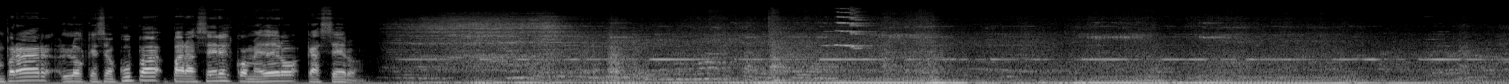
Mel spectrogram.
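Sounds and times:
forklift warning beeps: 4.0s - 15.0s.

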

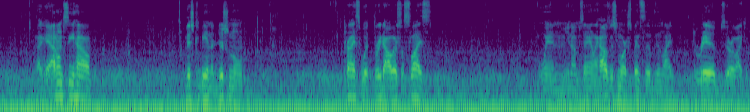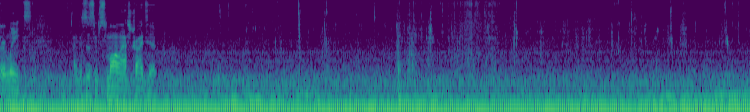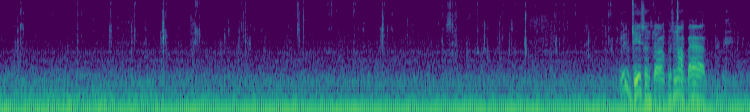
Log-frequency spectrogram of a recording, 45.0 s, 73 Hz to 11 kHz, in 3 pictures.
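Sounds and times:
low rumble of car cabin: 0.0s - 45.0s
person chewing: 19.0s - 45.0s.

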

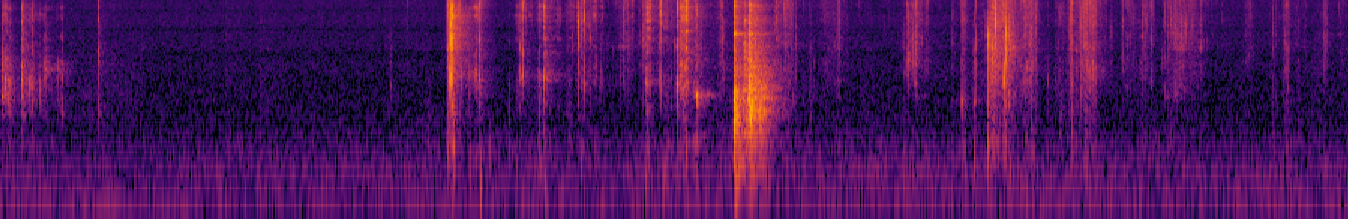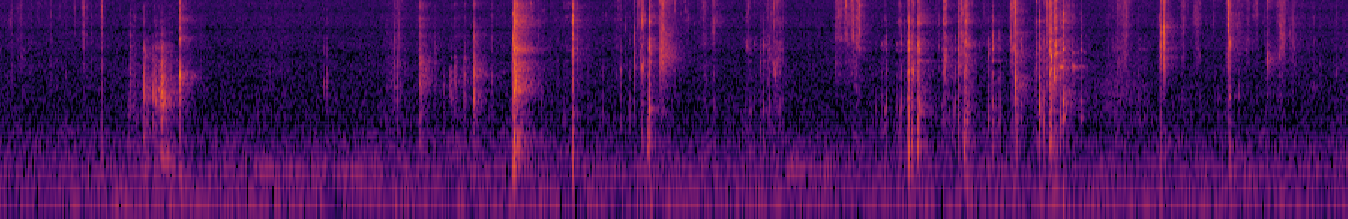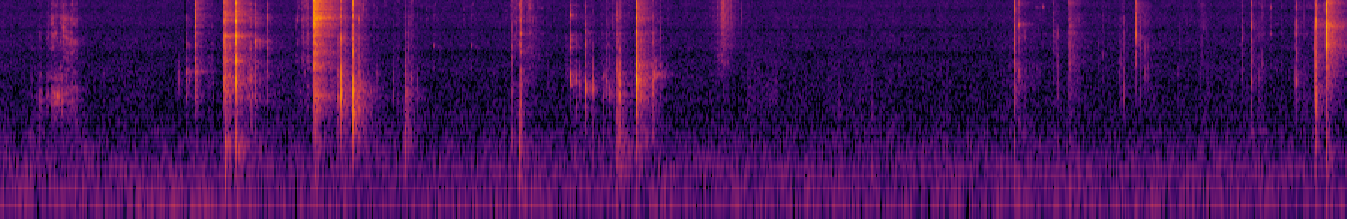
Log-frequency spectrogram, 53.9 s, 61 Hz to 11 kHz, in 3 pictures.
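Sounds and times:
slime squishing and crackling: 12.0s - 19.4s.

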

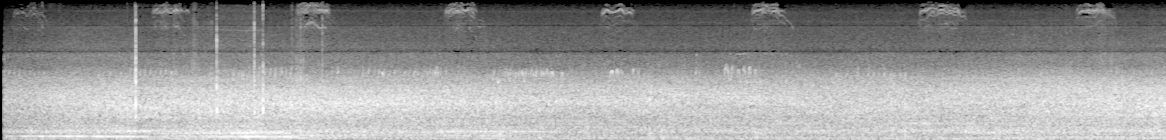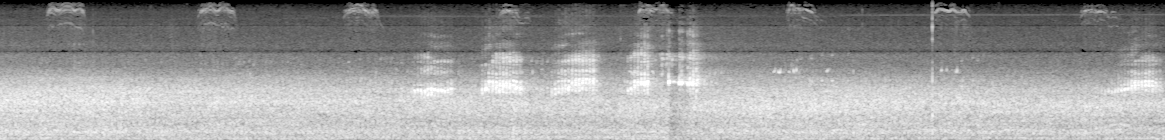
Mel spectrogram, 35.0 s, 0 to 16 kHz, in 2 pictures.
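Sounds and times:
steady background noise: 0.1s - 34.9s
bird chicks calling: 22.7s - 28.2s.

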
